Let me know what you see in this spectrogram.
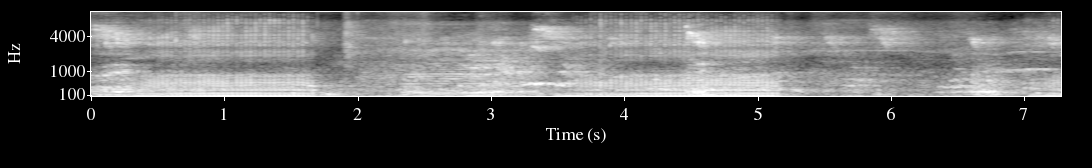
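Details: A pig taking a short nap: loud, rumbling, grunting snores separated by short pauses; snoring in sleep.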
